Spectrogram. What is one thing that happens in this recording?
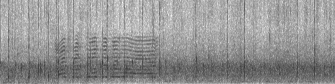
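A large crowd cheers and claps in an echoing hall.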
